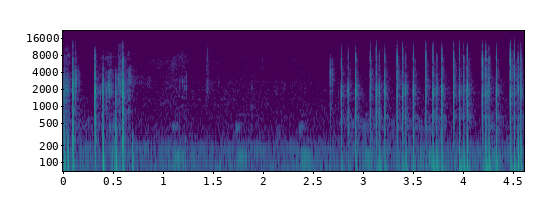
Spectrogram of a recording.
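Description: A hand-sized smartphone in a light, hard plastic case is held in both hands while fingernails scratch and tap along the case edges. Sharp, bright plastic clicks come in quick, uneven bursts, with a quieter stretch of soft scratching and a faint low hum in the middle before the tapping picks up again.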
